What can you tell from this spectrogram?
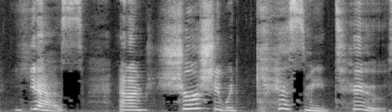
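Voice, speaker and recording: Speaking very slowly, a woman uses a put-on character voice pitched extremely high. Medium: read story.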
